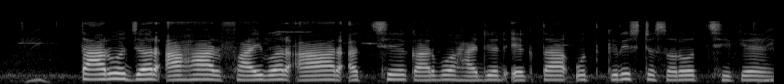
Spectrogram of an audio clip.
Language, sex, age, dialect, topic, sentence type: Magahi, female, 18-24, Northeastern/Surjapuri, agriculture, statement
